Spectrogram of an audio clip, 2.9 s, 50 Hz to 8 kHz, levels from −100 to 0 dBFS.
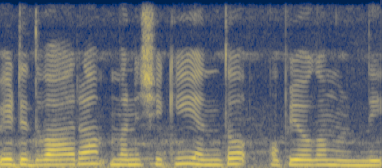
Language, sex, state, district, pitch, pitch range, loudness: Telugu, female, Andhra Pradesh, Chittoor, 240 Hz, 230-250 Hz, -16 LUFS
